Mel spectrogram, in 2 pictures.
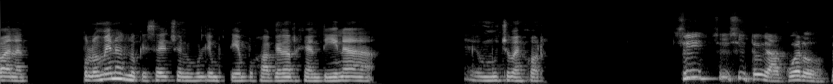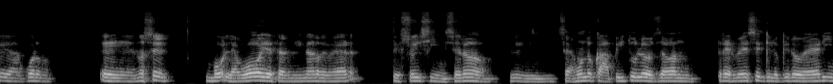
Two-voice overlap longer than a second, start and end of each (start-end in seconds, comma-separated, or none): none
